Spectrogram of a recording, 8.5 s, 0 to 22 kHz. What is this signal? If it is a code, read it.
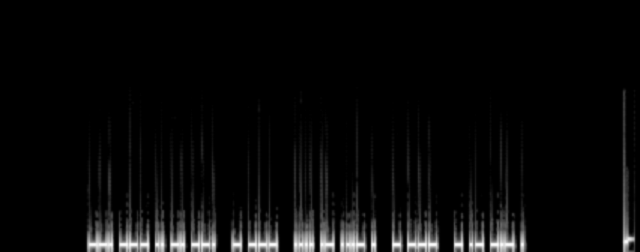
Morse code, heard as a keyed tone, about 34 wpm, 700 Hz. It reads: GOING TO HAVE TO TAKE
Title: Sets of 5 Words Encore 35wpm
